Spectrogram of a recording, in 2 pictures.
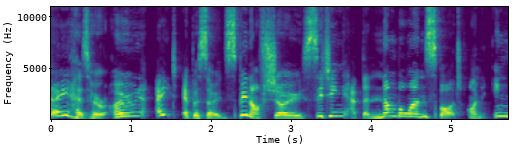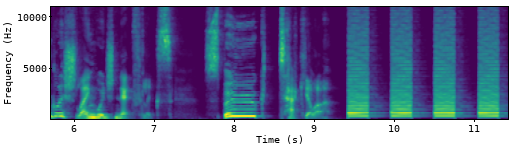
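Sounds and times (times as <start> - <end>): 
speech: 0.0 - 9.2
harsh buzzing joke alarm horn blasts: 9.4 - 11.4.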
